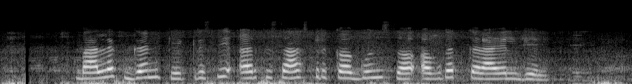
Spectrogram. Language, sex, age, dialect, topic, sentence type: Maithili, female, 18-24, Southern/Standard, banking, statement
